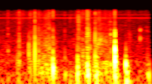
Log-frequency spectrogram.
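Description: Handling noise: a quick run of light taps and knocks, the loudest about one and a half seconds in.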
